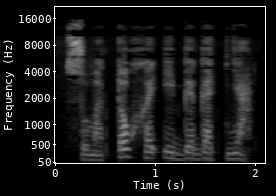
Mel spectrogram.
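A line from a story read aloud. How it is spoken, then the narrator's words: Plain. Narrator (Russian): сказал Хемуль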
